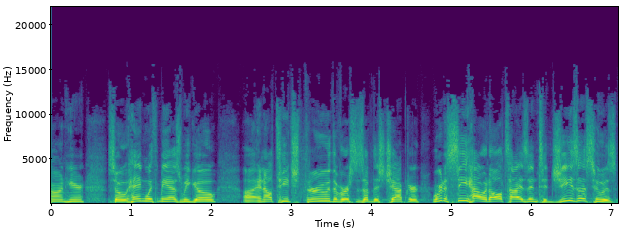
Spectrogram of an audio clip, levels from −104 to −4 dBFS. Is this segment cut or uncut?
uncut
